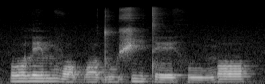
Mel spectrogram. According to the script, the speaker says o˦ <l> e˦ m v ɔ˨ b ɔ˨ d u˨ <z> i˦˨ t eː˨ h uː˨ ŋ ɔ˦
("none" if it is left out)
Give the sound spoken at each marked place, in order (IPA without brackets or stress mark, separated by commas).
l, ʃ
